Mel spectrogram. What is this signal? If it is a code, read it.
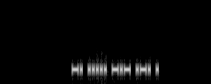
Morse code, heard as a keyed tone, about 52 wpm, 700 Hz. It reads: N5KRE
